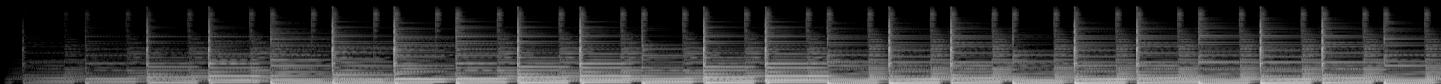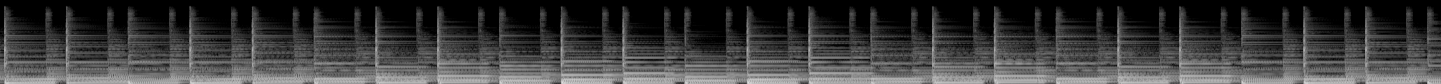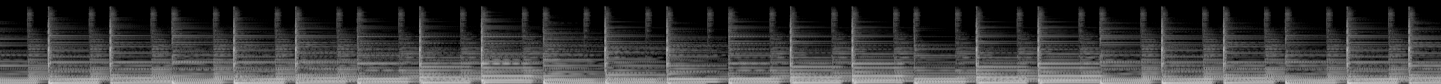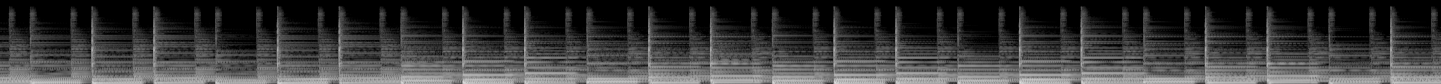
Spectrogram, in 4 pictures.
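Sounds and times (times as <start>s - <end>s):
waltz music: 0.2s - 57.6s.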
